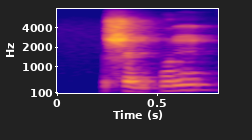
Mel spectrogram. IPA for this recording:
ʂ ə̰˨˩ n p ʊ˥ ŋ

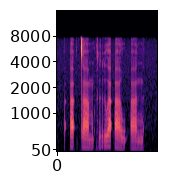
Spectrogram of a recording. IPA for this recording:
ʔ a˥˩ ʔ t aː˧ m k r u˥˩ a̯ ʔ aː˩˦ w ʔ a˧ n

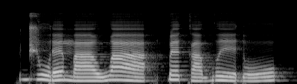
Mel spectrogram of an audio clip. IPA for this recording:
d͡ʒ o˦˨ ɾ ɛ˧ m aː˨ w a˦˨ | k͡p ɛ˦ k a˨ ɡʷ eː˦˨ ɗ o˨˦

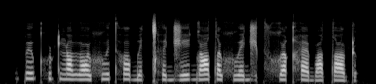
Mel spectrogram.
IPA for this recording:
p ø kʷʰ ɪ ʈ ŋ e ðˤ ø xʷ e t̪ʰ ɔ b ɛ ǀʰ ə d͡ʒ e ɡ o tˤ ɪ xʷ ɛ d͡ʒ ə t͡s xʷ ɪ qʰ e b o tˤ o ʈ

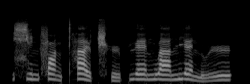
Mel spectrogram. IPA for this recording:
ɕ i˦ n f ɑ˥˨ ŋ t̪ʰ a˥˨ ɪ̯ ʈ͡ʂʰ ɻ̩˨˦ p ɥ ɛ˦ n̪ w ä˦ n̪ j ɛ˥˨ n ɻ ɻ̩˦

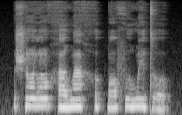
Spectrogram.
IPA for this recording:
ʃ ɔ̃˦ l ɔ̃˦ h a˧ w ã˦ h o˦˨ k͡p ɔ˨˦ f u˦ w ĩ˦˨ t o˨

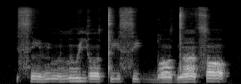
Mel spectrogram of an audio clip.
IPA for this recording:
s ĩ˧ m u˧ l u˦ j o˧ t i˧ s i˧ ɡ͡b ɔ˧ d ã˧ s ɔ˦

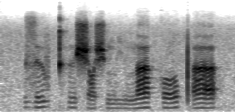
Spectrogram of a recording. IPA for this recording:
z ɨ v kʰ ɨ ʃ ɔ ʃ m i ŋ ɐ k o pʼ ɐ

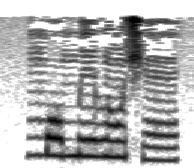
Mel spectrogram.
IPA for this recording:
m ɔ˦ m e˦ l ɔ̃˦ ʃ ɛ̃˧

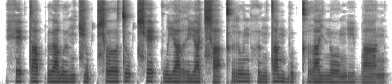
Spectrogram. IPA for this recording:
h e˥˩ ʔ t a˥˩ p̚ ʔ ɯ˧ a̯ w ɯ˩˦ ŋ t͡ɕ u˨˩ ʔ t͡ɕʰ ɤː˧ t u˦˥ ʔ t͡ɕʰ e˥˩ ʔ k w i˧ a̯ r i˧ a̯ t͡ɕʰ a˨˩ ʔ kʰ r u˥˩ n h ɯ˨˩ ŋ t a˥˩ m b u˨˩ ʔ kʰ r a˧ j n oː˨˩ ŋ iː˩˦ b a˨˩ ŋ

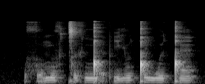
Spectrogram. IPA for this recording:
x o̰ m u x ǀ ɯ x ŋ͡ǃ ɛ̰ pʼ i j u ǃ i m w ɯ ǃ ɛ̃

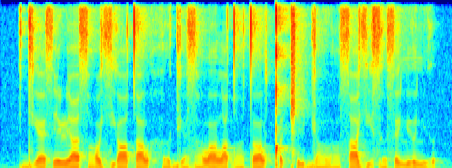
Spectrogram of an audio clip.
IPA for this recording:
dʲ æ s i ɭ i sˤ ɑ̤ u̯ zʲ ɔ tˤ i lˠ h ə̤ ɡʲ ɑ̤ z ɑ̤ lˠ ʌ lˠ ɪ dˤ ɑ̤ t ʌ lˠ ǃ ə ǁ i ɡʲ ɑ̤ ðˤ ɑ̤ sˤ æ zʲ ɛ z ə̤ s ɛ lʲ ʌ lʲ ə̤

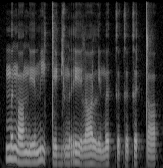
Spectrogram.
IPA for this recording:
m ə˦ ŋ ɒː˧ ŋ ɪː˧ m i˦˨ tː ɪː˧ bʲ ɒ˧ ŋ r ɪː˦˨ l ɒː˧ lː ɪ˨ m əː˧ kː ə˨ k ə˨˦ k ə˦ tː ɒ˧

